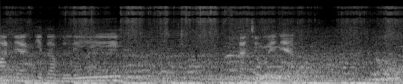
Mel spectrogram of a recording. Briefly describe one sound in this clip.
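A plastic bag crinkles as a hand handles it.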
